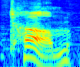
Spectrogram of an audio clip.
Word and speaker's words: Tum: Thumb is usually pronounced Tum in the ancient Egyptian language. And that was Ramsay's false god that he worshiped. Tum, the son god.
